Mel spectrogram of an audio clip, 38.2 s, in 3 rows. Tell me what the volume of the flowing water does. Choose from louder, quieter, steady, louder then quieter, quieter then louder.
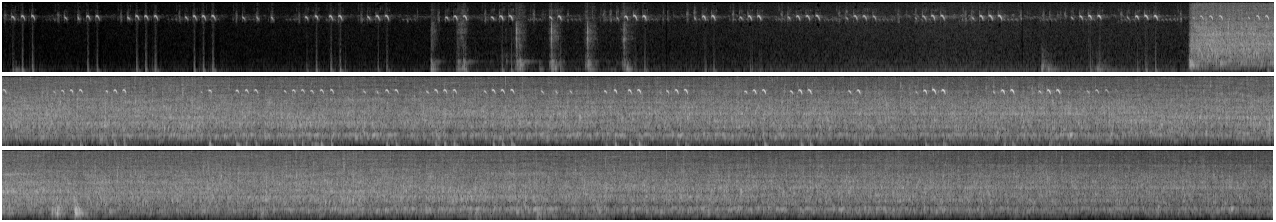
steady.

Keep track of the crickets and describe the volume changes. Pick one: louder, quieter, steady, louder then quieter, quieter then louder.
louder.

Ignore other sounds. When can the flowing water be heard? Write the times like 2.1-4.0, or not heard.
11.8-38.1.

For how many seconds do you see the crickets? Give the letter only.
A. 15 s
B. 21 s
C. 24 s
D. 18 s
C.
